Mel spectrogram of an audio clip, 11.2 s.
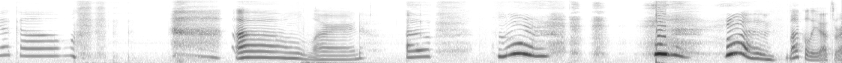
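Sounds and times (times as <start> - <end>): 
speech: 1.0 - 1.5, 3.2 - 6.0, 10.0 - 11.2
person yawning: 8.7 - 10.0.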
